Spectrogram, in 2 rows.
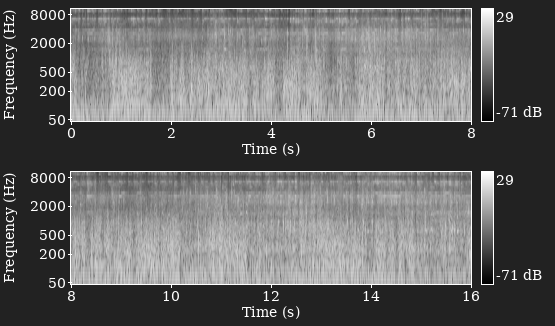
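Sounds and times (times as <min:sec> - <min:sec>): bike rattling: 0:00.0 - 0:16.0
wind rumble on microphone: 0:00.0 - 0:16.0.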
